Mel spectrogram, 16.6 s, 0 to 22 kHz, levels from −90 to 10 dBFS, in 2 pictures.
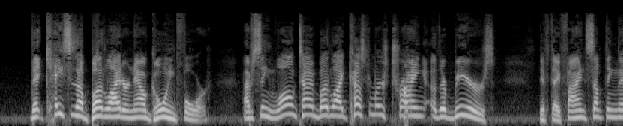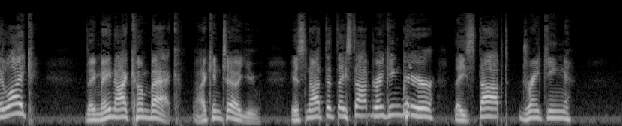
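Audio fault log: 5.39–5.49 s and 13.72–13.79 s, corrupt frame decoded: a loud chirp, squeak, blip or noise burst just before "other beers", then again between "that they stopped drinking" and "they stopped". A few damaged frames each time were played as-is, so garbled gains and codes throw energy at the wrong frequencies for their duration.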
